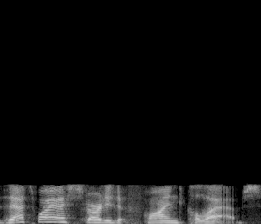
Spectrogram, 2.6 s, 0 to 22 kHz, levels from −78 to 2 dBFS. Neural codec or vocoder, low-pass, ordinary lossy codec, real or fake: codec, 16 kHz, 0.8 kbps, ZipCodec; 7.2 kHz; AAC, 16 kbps; fake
